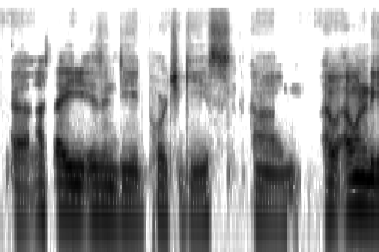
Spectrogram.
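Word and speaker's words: açaí: At the risk of sounding pedantic, just to save you from future embarrassment, that fruit is pronounced acai. – Acai. – Yeah. Just want to make sure we get that right for, I believe that's like a Portuguese word.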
